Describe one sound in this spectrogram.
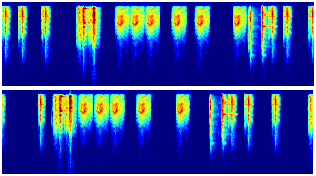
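Short electronic menu blips tick in quick succession.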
